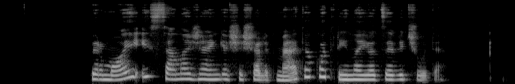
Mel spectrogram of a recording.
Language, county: Lithuanian, Šiauliai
